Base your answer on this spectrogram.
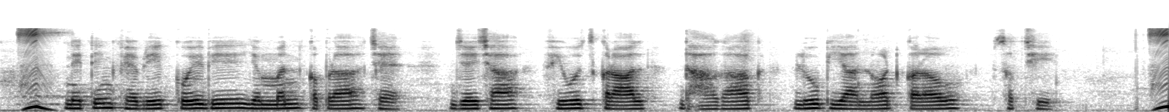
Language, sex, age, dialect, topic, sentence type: Magahi, male, 18-24, Northeastern/Surjapuri, agriculture, statement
